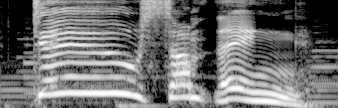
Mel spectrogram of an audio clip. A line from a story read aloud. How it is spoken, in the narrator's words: Captain Patch roared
